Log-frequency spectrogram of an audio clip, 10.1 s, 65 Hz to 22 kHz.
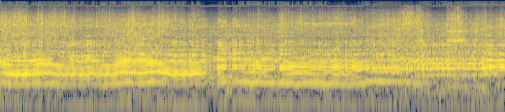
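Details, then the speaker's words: Ryobi SS30 30cc two-stroke weed trimmer after a simple low-side carburetor adjustment: steady high buzz under load without bogging or stalling; runs great though perhaps not exactly fine-tuned. "trimmers running great just a little bit of tweaking has definitely helped and it's probably not exactly fine-tuned but uh you know it's running great as far as I'm concerned here it's just not bogging down it's not stalling out"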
